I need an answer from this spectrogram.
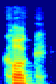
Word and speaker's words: Koch: Uh he pronounces it Cook.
